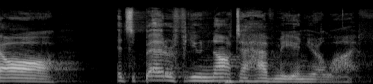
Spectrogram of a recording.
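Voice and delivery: lightly voiced movie lover, sweetly letting someone down; lame romcom breakup line. Lover ending a romance, mock tender breakup voice. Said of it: "lame things said in the breakup scene".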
